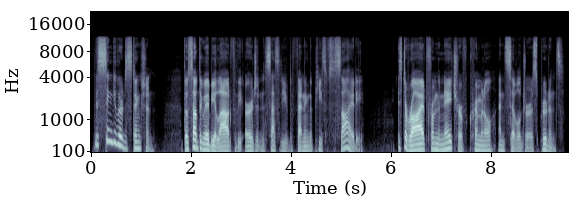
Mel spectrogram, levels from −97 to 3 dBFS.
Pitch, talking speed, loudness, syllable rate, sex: 120 Hz, 175 wpm, -22 LUFS, 7.0 syllables/s, male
